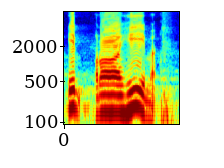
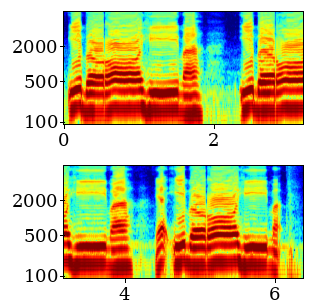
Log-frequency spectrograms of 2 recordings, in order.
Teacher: pada lafal ba yang dia berharakat sukun I dipantulkan dan ini bacaannya kita kenal dengan bacaan Qalqalah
